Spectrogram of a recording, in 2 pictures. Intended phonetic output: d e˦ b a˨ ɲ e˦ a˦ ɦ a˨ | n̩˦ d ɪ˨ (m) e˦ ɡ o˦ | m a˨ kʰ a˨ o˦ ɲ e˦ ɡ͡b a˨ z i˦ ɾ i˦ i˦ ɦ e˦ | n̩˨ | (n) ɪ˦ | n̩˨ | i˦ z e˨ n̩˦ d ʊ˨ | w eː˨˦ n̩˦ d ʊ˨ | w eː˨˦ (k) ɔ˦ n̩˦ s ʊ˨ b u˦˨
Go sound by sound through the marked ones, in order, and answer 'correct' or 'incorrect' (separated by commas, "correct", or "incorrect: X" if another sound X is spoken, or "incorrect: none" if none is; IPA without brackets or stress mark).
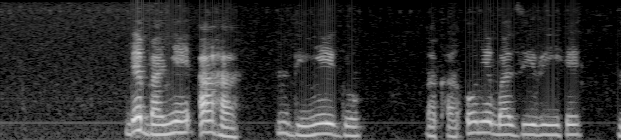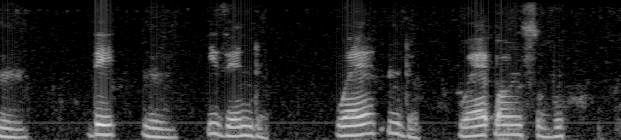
incorrect: ɲ, incorrect: d, incorrect: k͡p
